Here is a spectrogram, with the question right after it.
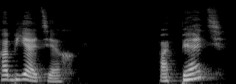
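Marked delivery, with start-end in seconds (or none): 1.6-2.3 a touch of hoarse voice; хриплый вопрос; hoarse question. A narrator's reading. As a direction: ask it roughly, eager. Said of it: "хрипло спросил Дмитрий".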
